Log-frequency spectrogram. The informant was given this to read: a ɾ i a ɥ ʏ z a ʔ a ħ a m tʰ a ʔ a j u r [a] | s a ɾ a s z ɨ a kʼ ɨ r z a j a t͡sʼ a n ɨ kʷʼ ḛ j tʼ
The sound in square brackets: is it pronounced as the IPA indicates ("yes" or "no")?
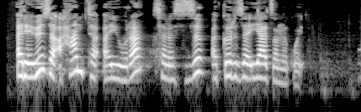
yes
